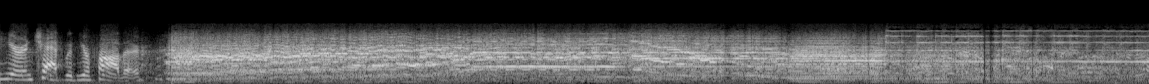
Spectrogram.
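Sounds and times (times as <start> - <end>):
speech: 0.0 - 2.2
fire drill gong ringing: 1.7 - 11.4.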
